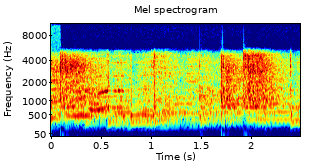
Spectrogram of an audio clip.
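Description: Acoustic guitar playing short picked notes in an informal jam, with sharp taps of a drumstick on a snare drum, most of them in the second half.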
